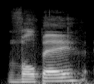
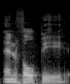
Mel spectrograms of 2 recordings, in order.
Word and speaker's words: Volpe: It's always like a combination of like Volpe and Volpe. It's always like a middle ground with the accent.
